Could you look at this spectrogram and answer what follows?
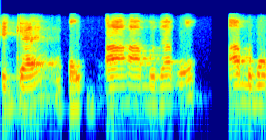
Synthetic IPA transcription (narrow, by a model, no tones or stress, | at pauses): ʈʰikaːɦeɦãːɦãːɓʊd̪ʱãpo | ɦãɓʊd̪ʱã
